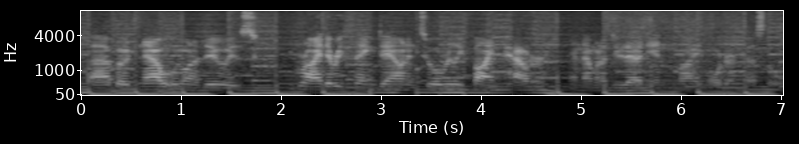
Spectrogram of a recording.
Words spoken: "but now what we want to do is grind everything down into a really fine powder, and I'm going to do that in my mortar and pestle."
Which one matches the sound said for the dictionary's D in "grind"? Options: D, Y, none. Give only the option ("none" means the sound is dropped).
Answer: D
